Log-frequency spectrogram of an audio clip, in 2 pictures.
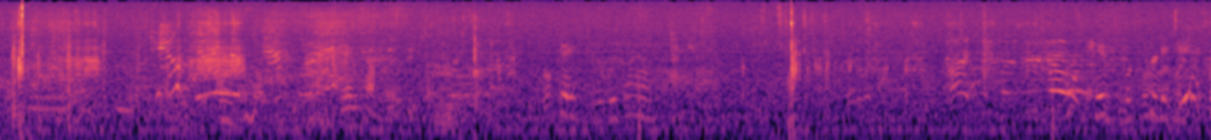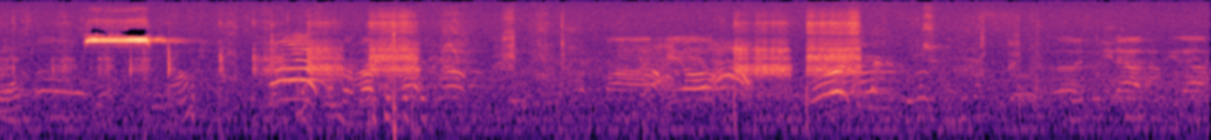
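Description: Teenage boys shout to each other across an open outdoor field.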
